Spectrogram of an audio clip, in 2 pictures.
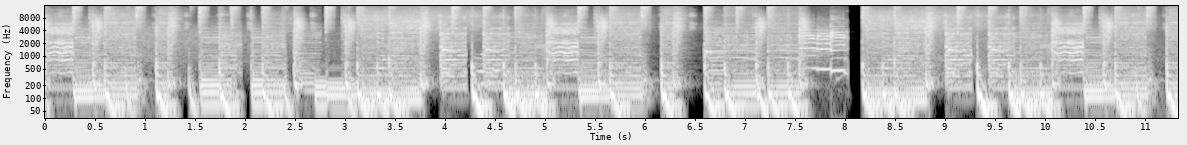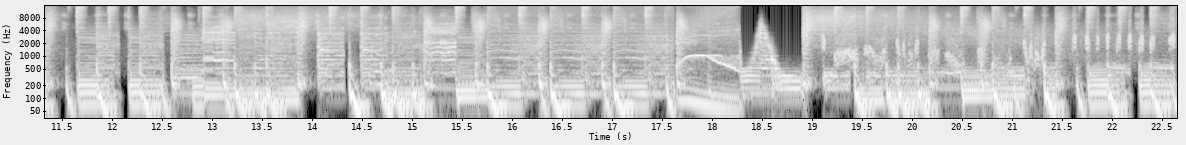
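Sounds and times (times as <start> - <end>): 
upbeat summer hip hop music: 0.0 - 18.3, 18.9 - 22.6.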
